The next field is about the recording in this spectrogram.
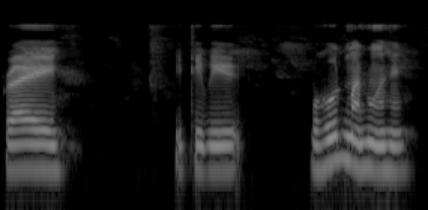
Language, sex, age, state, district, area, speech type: Assamese, male, 30-45, Assam, Majuli, urban, spontaneous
